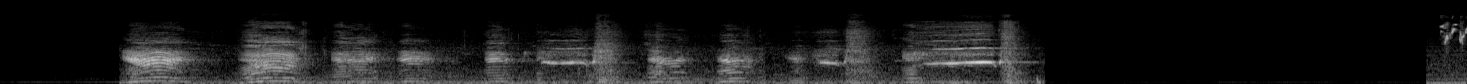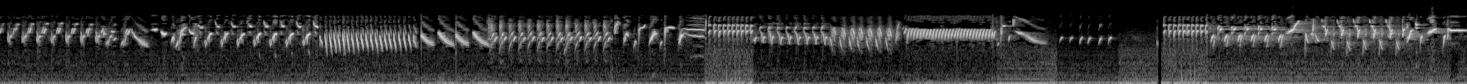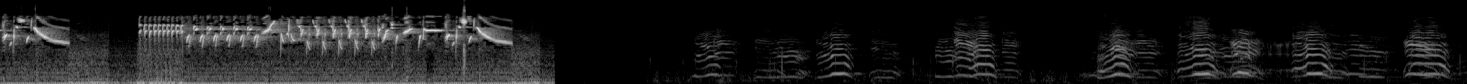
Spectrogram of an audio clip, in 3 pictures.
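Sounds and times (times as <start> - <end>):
bird chirps and trills: 14.3 - 34.8.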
